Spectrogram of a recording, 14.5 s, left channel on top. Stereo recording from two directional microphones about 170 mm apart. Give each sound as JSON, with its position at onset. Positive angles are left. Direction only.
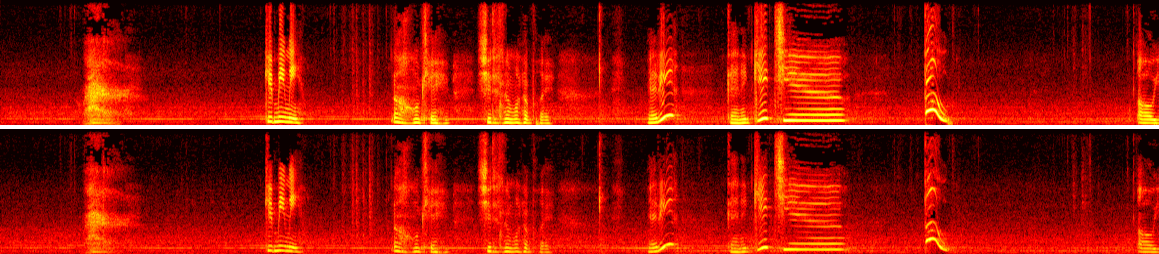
{"t": 1.0, "sound": "a sound", "side_deg": 35}
{"t": 3.3, "sound": "a woman's voice", "side_deg": 40}
{"t": 4.8, "sound": "a woman's voice", "side_deg": 40}
{"t": 8.1, "sound": "a woman's voice", "side_deg": 40}
{"t": 11.5, "sound": "a sound", "side_deg": 40}
{"t": 14.2, "sound": "a woman's voice", "side_deg": 40}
